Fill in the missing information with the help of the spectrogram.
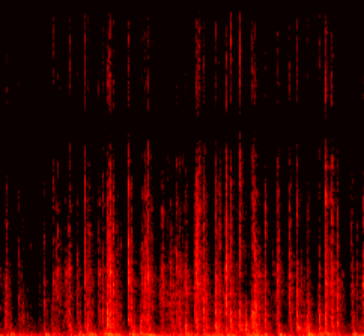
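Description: Fingertips type steadily on a black plastic ergonomic split keyboard with a hollow housing, resting on a cloth tablecloth. The keys give a dense run of quick, soft clicks and taps with a low, hollow body and brighter clacks on top, each dying away almost instantly.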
